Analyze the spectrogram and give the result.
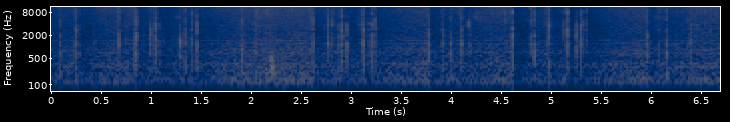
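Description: A medium-size, flat silver glitter-coated vinyl zippered pouch with a pink zipper, hollow and apparently empty, is tapped and scratched with medium-length natural fingernails and fingertips. Sharp, crisp nail clicks and taps come in quick irregular bursts over a steady bright, scratchy crackle of the textured surface.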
